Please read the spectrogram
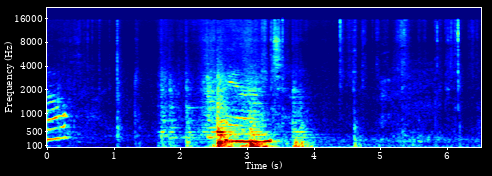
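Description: Handling bumps and light knocks, loudest as a pair of thumps about two and a half seconds in, with a short hummed voice sound over them.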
